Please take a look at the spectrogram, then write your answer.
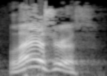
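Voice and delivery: a single loud call of the name; Christ's loud summons. Acted. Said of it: "hears the voice of Christ saying".

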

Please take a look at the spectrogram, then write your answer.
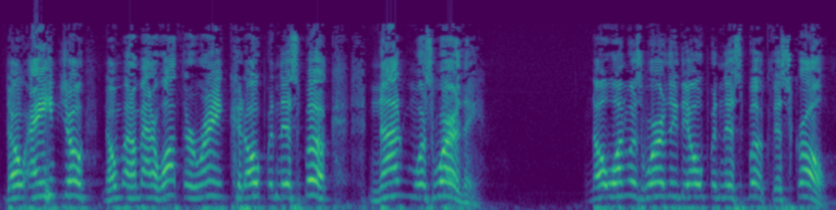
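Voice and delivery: ordinary talk, nothing marked

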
